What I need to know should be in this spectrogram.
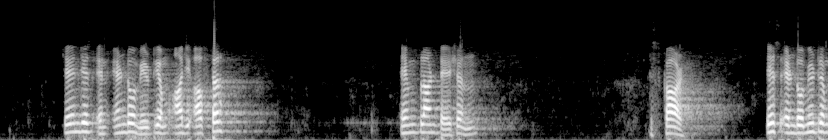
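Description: A man lectures calmly into a close microphone, pausing between phrases.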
